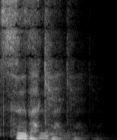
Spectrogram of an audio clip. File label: System Voice; BBCF; Jin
